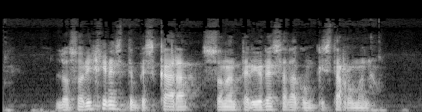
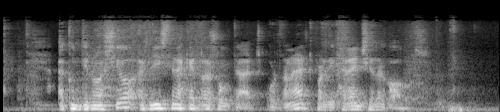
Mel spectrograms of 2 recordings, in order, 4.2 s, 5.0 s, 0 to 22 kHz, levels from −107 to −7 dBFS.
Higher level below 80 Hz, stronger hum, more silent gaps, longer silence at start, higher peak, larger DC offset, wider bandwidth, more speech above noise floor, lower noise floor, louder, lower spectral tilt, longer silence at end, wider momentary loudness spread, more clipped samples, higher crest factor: about the same, -44 dBFS vs -48 dBFS; neither; neither; about the same, 0.05 s vs 0.05 s; about the same, -2 dBFS vs -4 dBFS; neither; about the same, 10.5 kHz vs 10.5 kHz; about the same, 24 dB vs 23 dB; about the same, -45 dBFS vs -45 dBFS; about the same, -21 LUFS vs -22 LUFS; about the same, -6.5 dB/octave vs -6.5 dB/octave; about the same, 0.35 s vs 0.35 s; second, 8 LU vs 19 LU; neither; about the same, 20 dB vs 18 dB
